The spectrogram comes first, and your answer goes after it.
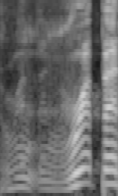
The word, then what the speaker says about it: Ripon: from Wisconsin I guess Rippon is how I would pronounce it but I'm a native well you're kind of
